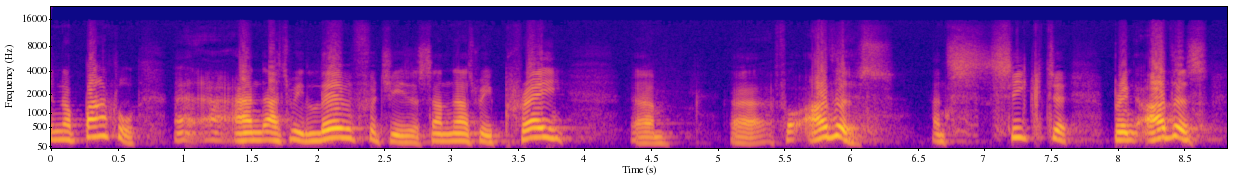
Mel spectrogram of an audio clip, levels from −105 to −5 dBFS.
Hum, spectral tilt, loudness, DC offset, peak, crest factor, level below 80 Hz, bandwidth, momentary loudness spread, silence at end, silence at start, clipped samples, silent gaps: none; -6.5 dB/octave; -26 LUFS; under 0.1%; -10 dBFS; 16 dB; -76 dBFS; 14 kHz; 16 LU; 0.15 s; 0 s; under 0.1%; none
